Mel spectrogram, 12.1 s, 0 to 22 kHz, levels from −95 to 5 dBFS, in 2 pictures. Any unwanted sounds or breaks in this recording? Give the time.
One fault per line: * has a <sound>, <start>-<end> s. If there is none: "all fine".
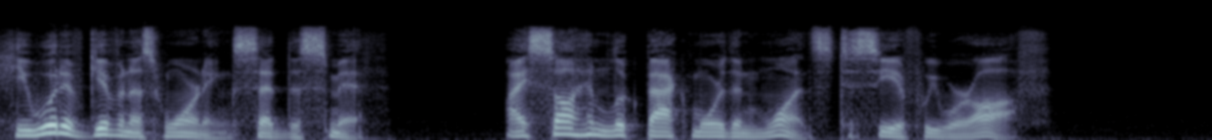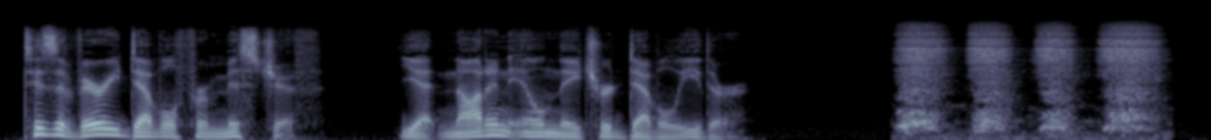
* has a sniff, 10.5-11.9 s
